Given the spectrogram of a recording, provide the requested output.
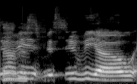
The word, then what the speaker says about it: Vesuvio: That is Vesuvio is how you pronounce it in Italy, and I just absolutely we have a relationship.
